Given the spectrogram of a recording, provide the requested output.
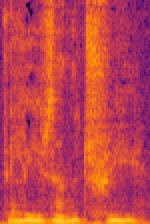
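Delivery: hippie whisper. Acted. Hippie character whispered line.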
